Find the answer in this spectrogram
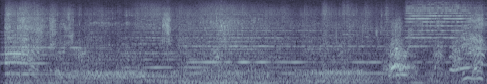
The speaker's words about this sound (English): Suddenly, Jack's attacked from behind by a wolf. The fierce black wolf leaps on Alex, knocking him to the ground. More wolves join in, tearing Alex's clothes from him and ripping into his flesh.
